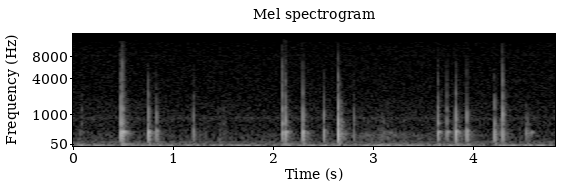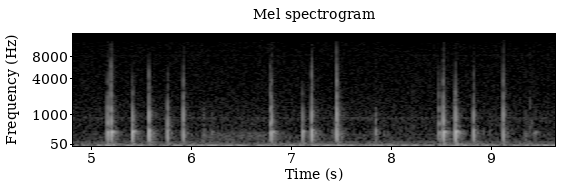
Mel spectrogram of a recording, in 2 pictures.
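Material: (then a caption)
Plastic. Long painted fingernails from both hands tap on the closed lid of a small, shallow, rectangular clear plastic food container that holds glitter slime. The taps are quiet, sharp and dry, arriving in quick irregular clusters with almost no ring, and each carries a low hollow body around 270 Hz with a brief bright click above it.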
